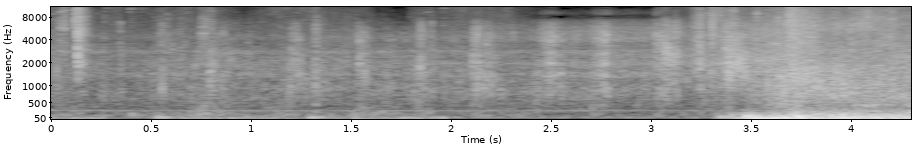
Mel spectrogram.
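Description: Footsteps rustle through leafy undergrowth.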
